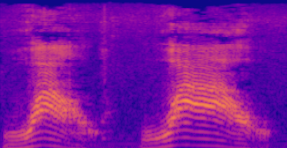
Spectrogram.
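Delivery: wow said slowly, round open vowel; Arabic letter name wow. Shown as a demonstration. Teacher models the letter wow for students. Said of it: "W A W".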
